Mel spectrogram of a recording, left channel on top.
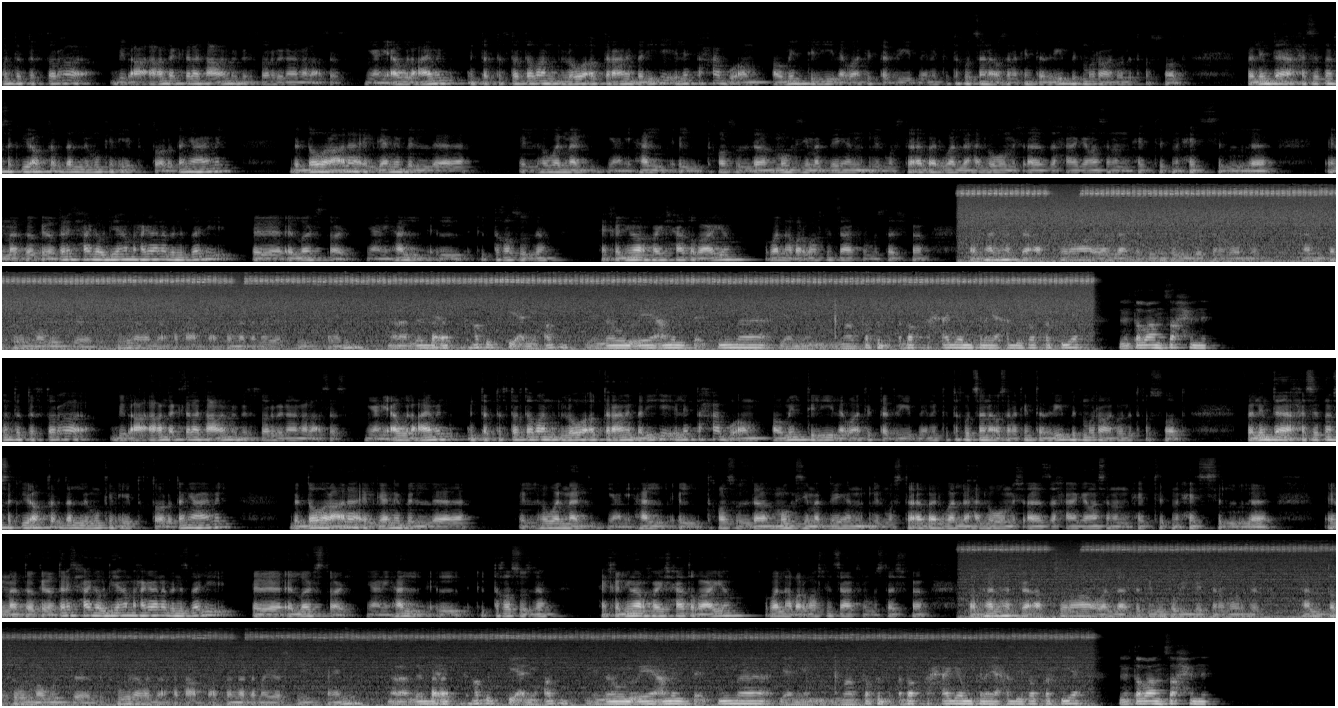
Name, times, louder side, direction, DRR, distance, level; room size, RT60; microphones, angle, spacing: voice 1, 0.0-12.2 12.5-15.6 16.2-18.0 18.5-26.3 26.6-32.2 32.7-39.3 39.7-43.7 44.3-44.5, right 2 dB, 60° right, 1.0 m, -27 dB
sound 1, 36.2-51.0, left 9 dB, 85° left, 0.8 m, -24 dB
voice 2, 43.9-52.1, right 1 dB, 5° right, 0.5 m, -22 dB
5.5 x 5.4 x 4.6 m
head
